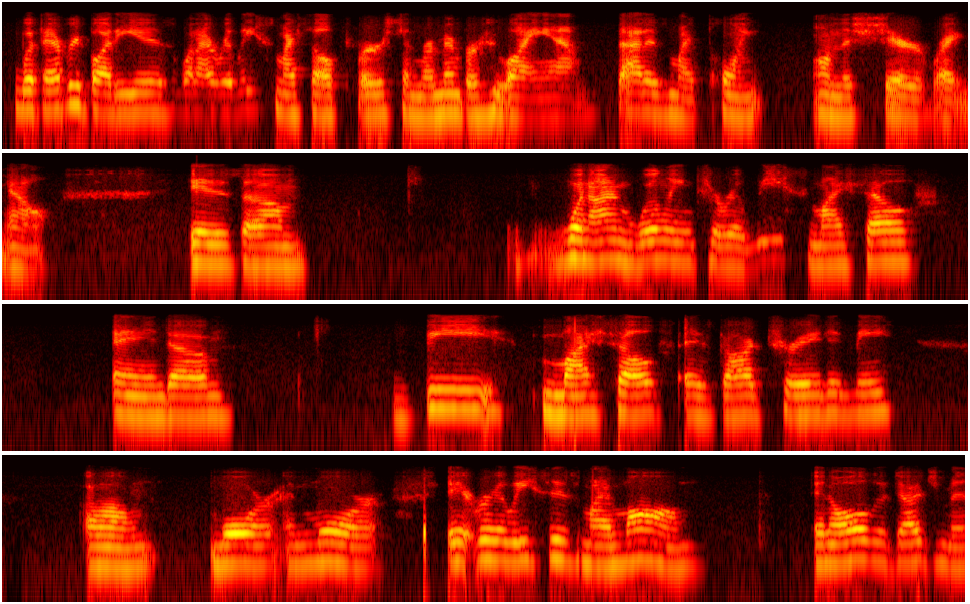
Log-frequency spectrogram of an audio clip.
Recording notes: ACIM Daily Conference Call.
